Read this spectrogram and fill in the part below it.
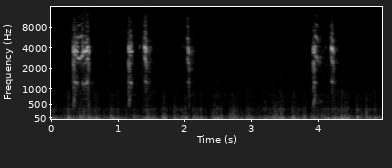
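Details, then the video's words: Harsh, piercing notes from a male peregrine falcon on a Warsaw skyscraper spire, calling the female early on a February 2021 morning; a doubled call, then single and paired calls spaced by pauses, with low background hum. "Franek calls Giga from the spire again"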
